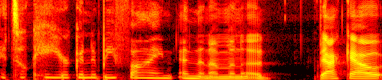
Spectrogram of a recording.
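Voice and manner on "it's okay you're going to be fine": soft, hushed whisper, breath only. Playing a character comforting a small sapling: whisper. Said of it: "I'm gonna just whisper to this little sapling".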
